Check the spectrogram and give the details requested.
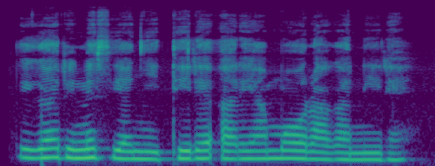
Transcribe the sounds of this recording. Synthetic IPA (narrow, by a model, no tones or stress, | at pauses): iɣaɾinesjaɲitiɾeʔaɾeamɔɾaɣaniɾe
